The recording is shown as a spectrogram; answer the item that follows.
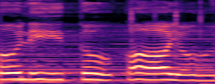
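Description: A female kirtan singer's long, ornamented, wavering vocal phrases over a steady drone, in two held phrases with a short break about a second in.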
